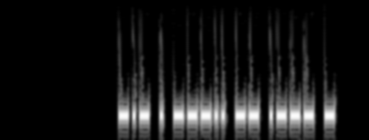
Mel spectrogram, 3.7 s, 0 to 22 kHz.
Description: Morse code, heard as a keyed tone, about 36 wpm, 700 Hz. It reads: KE8MJT
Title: USA Call Signs - 6 Characters - 2x Character Spacing - 35wpm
